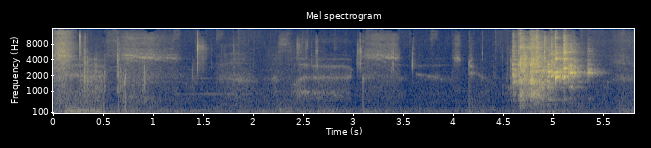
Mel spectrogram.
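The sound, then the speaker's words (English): Dice clatter and rattle in a dice tray as a dodge roll (a dexterity athletics roll) is made in a game, a few light clicks early on and a louder, busier rolling burst near the end, with soft whispery voices in the background. “You get to come closer so that I don't have to lean away from the camera every time I want to see what the fuck I just rolled.”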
